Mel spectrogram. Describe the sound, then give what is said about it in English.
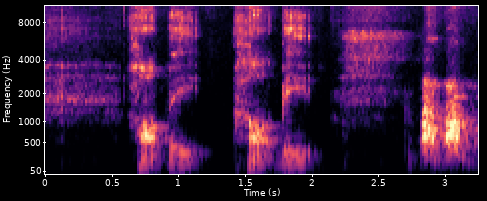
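A dog barks in three short bursts, each a quick double bark, loud and clear with brief quiet gaps between them. “Even the dog agrees.”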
